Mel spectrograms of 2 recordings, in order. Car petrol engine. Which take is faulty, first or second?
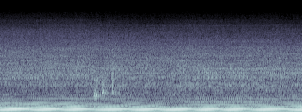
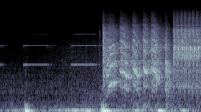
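second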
